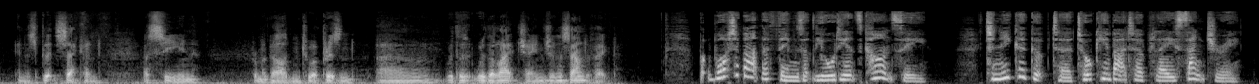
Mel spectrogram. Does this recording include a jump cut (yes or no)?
no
